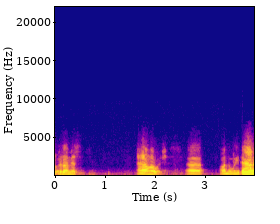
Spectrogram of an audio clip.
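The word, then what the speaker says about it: Aloysius: Aloicious.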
